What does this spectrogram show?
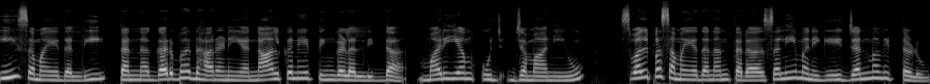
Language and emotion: Kannada, neutral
